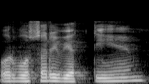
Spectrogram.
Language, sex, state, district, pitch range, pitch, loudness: Hindi, male, Uttar Pradesh, Shamli, 140-160 Hz, 145 Hz, -15 LUFS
